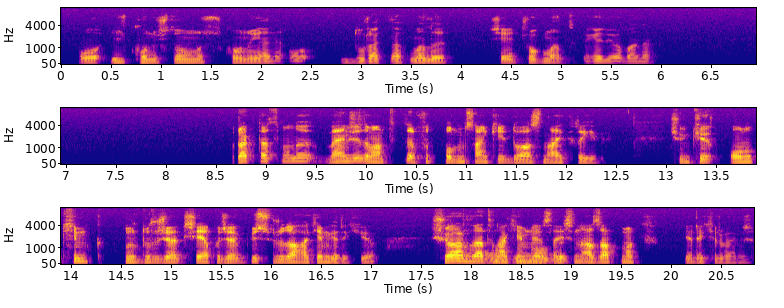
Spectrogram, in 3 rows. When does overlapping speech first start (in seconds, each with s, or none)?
18.0 s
